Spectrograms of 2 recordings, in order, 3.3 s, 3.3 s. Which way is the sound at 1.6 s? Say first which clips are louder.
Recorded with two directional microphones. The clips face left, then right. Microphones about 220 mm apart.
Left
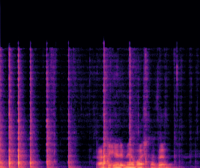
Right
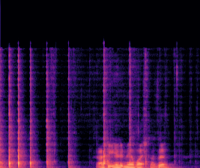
Right 3 dB; 50° right (ahead or behind).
